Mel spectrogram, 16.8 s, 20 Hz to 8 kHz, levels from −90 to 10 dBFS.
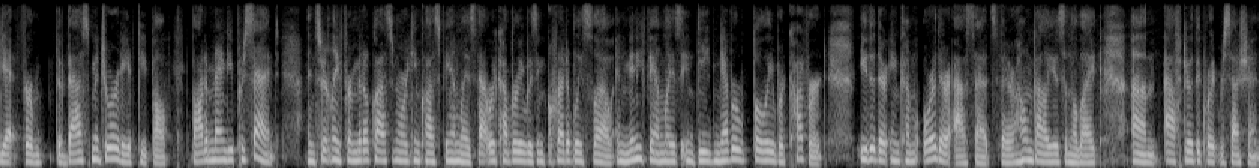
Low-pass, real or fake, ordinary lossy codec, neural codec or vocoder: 7.2 kHz; fake; Opus, 64 kbps; codec, 16 kHz, 2 kbps, FreqCodec, larger model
